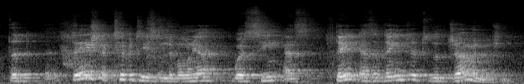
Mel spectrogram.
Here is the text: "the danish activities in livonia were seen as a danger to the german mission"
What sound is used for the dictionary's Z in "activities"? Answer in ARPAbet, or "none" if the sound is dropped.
Z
